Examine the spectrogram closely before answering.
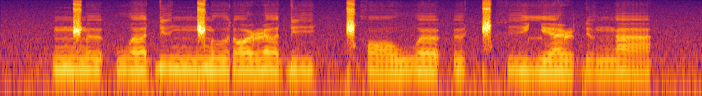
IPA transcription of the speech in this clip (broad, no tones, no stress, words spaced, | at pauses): ŋ͡ǁøʔwɐɗi ŋ͡ǁʊɾɔ ɭɐɗi ǁʰɔ wœʔʏǁʰi lʲaɭɗʏŋa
